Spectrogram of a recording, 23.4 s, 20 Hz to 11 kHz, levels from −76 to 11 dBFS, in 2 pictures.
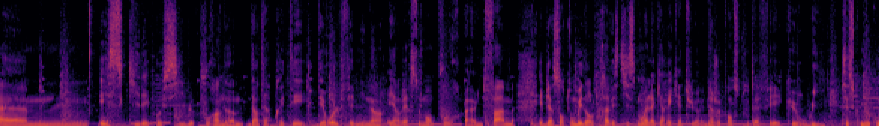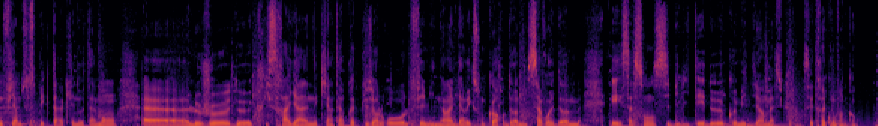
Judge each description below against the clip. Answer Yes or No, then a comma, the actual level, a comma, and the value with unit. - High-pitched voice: No, very low, 85 Hz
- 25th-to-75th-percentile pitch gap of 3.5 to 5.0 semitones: No, average, 2.7 semitones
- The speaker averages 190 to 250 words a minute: Yes, average, 195 wpm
